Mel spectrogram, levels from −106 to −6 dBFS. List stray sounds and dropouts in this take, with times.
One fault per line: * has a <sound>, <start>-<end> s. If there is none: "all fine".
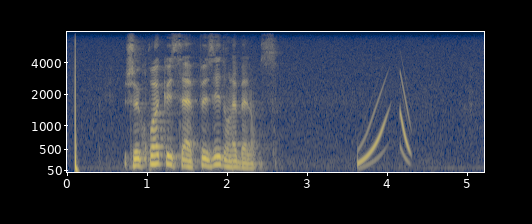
* has a chirp, 3.6-4.3 s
